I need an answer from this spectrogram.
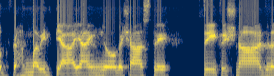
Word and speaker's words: ब्रह्म: पुरुषोत्तम योगो नाम पंचदशोध्याय ब्रह्म ब्रह्म इसका उच्चारण ब्रह्म ब्रह्म ह का उच्चारण पहले होगा ब्रह्म ब्रह्म या है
